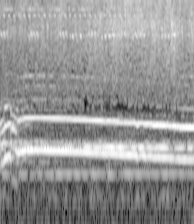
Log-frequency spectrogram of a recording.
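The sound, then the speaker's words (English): A Rottweiler lets out a low, sustained howl, one drawn-out, harmonically rich tone that holds steady for the whole stretch with only a slight settling of pitch at the start. “It was as if the dog's ears pricked at being discussed, because he let out another low howl.”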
